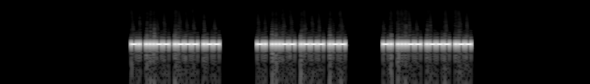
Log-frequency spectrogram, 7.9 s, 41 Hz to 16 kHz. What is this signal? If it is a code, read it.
Morse code, heard as a keyed tone, about 52 wpm, 700 Hz. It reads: N3JW N3JW N3JW
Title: USA Call Signs - 4 Characters - Repeated 3x - 50wpm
